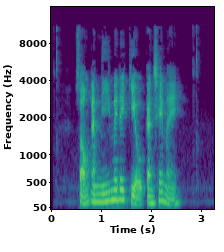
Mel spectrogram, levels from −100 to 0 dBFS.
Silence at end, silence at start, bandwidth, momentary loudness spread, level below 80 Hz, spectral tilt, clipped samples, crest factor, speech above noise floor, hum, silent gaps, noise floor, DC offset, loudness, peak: 0.7 s; 0.5 s; 11.5 kHz; 10 LU; -60 dBFS; -6.5 dB/octave; under 0.1%; 22 dB; 33 dB; none; none; -57 dBFS; under 0.1%; -25 LUFS; -4 dBFS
